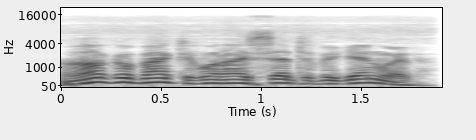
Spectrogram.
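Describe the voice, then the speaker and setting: Wisecracking police lieutenant, very animated. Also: male voice, fairly high pitch, quick pace, breathy edge. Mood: grumbling, jealous. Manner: sardonic, wisecracking. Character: gruff, jealous, wisecracking male police lieutenant. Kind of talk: 1940s radio acting. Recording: vintage 1940s radio recording.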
